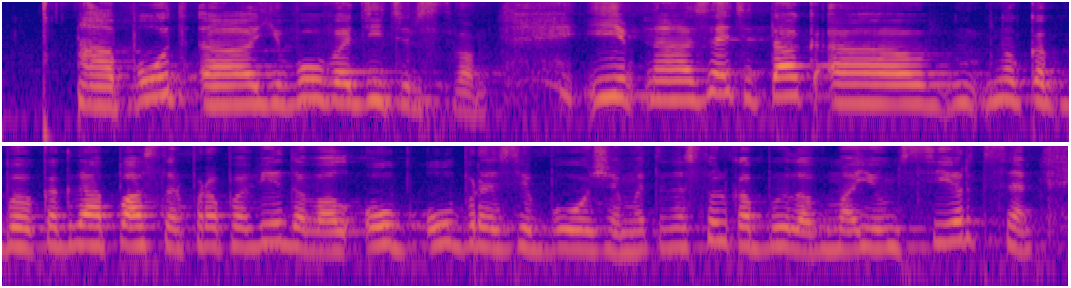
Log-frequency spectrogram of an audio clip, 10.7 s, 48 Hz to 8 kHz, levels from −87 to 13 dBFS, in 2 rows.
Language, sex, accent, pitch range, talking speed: Russian, female, native, 190-250 Hz, 120 wpm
